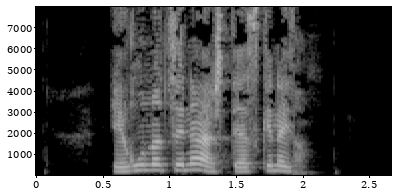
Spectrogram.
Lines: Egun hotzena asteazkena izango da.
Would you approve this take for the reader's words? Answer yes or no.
no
